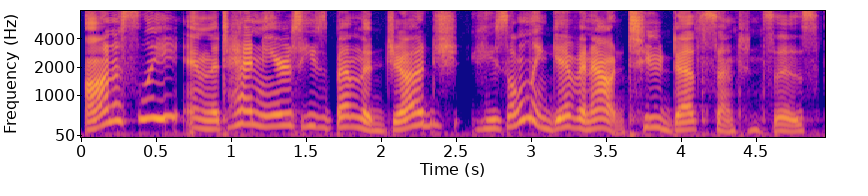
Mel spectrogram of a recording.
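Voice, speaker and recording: An actress playing a brisk small-town official in a radio drama, matter-of-fact and assured. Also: female voice, on the high side, sing-song, sharp tone, dry recording, studio quality.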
